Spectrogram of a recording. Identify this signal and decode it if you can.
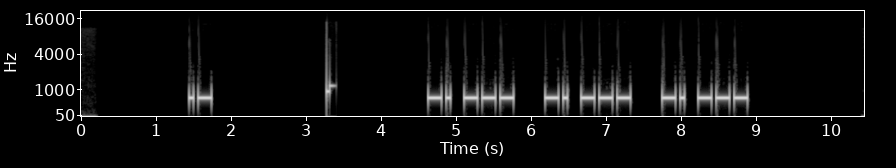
Morse code, heard as a keyed tone, about 20 wpm, 700 Hz. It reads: A NO NO NO
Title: Top 100 Words Repeated 20wpm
